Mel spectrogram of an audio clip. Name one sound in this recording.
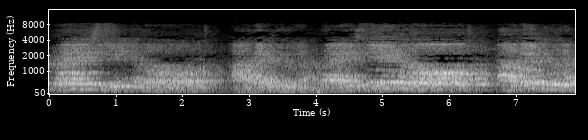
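A radio broadcast plays through a loudspeaker.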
